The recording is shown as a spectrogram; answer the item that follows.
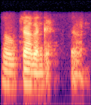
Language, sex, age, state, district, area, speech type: Bodo, male, 18-30, Assam, Kokrajhar, rural, conversation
